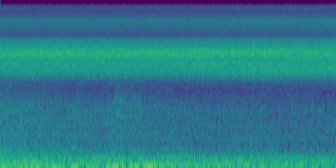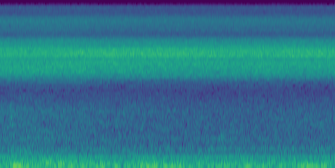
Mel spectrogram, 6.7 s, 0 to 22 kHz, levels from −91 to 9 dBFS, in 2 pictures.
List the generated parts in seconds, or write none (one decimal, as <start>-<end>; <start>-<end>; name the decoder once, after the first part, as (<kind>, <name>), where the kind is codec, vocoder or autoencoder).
none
